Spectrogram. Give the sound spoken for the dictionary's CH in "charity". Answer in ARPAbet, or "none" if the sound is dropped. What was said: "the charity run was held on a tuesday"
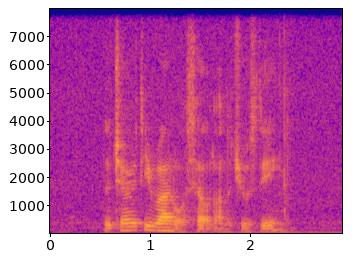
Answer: CH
